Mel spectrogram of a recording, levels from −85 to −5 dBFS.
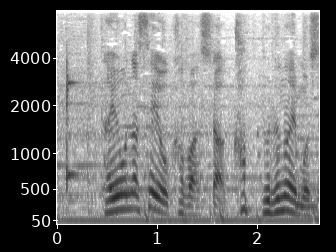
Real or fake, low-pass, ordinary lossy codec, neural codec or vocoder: real; none; none; none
